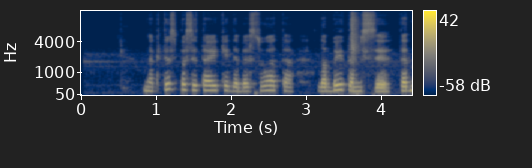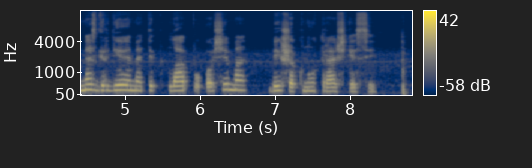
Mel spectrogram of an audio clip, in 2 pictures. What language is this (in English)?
Lithuanian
